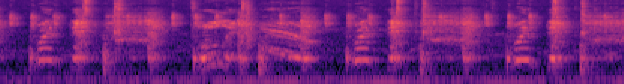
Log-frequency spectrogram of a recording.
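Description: Bop It toy mid-game: its quick, steady electronic beat loops while its voice calls out the moves, with the short sound effects of the moves being done in time with the beat.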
